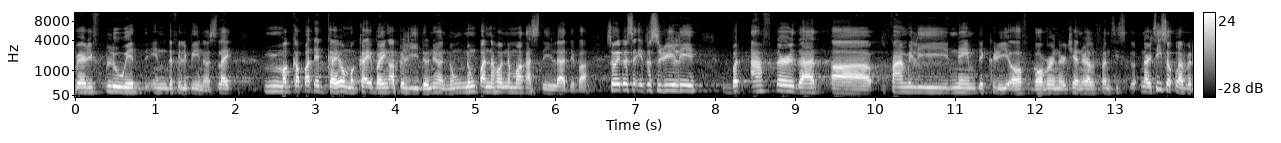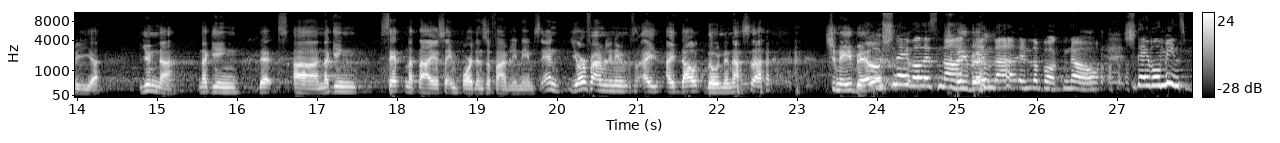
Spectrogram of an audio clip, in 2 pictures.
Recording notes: Live at the Hear For It podcast festival. Spoke at a live history panel at Hear For It, the first podcast festival in the Philippines.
